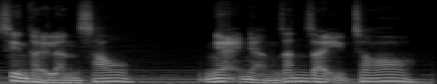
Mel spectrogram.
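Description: A man's voice: takes it slowly, soft background music. A man doing a humble, weary village father. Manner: low, subdued, sighing.

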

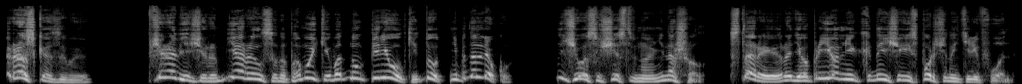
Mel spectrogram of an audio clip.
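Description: A man's voice: high-pitched, wildly swooping pitch, slightly rough, no echo, clean studio sound, pitched above the performer's own voice, full character voice. A man reading a children's audiobook, voicing a whiny, indignant male street cat who is a petty thief. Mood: chatty. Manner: squealing, indignant, fast protests. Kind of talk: audiobook character voice.

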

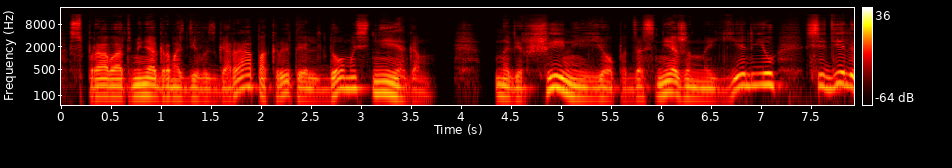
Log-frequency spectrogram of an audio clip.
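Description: A man narrating a children's story in the first person, with an expressive reading. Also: low-pitched, dry recording, clean studio sound. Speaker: audiobook narrator.

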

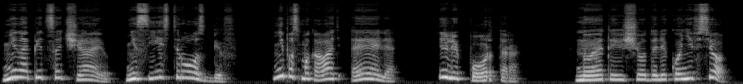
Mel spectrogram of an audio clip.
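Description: A woman's voice: on the high side, big pitch swings, moderate pace, darkish tone, pitched above the performer's own voice. A woman voicing a grumbling English servant man who complains indignantly and pleads in a storybook reading.

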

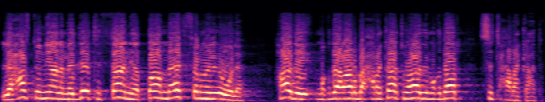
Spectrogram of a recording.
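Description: Man, very high voice, tajweed lesson, patient explanation, repeats sounds to correct them. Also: very fast. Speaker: Quran recitation teacher.

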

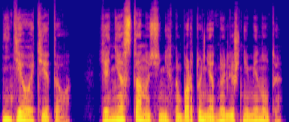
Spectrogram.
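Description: Brief: male reader playing a resolute young woman, soft and hushed, slightly raised pitch, dry booth. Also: quick pace, dry recording, natural voice. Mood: calm resolve. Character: young woman, calm, strong-willed daughter.

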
